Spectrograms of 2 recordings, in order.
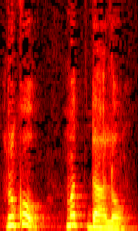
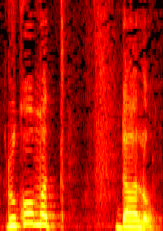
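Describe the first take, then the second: First: There is a short pause after the first word. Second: There is a short pause after the second word. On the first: Stop, do not throw the color on me. "हमने रुको और मत के बीच में थोड़ा विश्राम किया" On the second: Do not stop, keep throwing the color. "मत और डालो के बीच जो अल्प विराम है यहाँ हम थोड़ी देर के लिए रुके"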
